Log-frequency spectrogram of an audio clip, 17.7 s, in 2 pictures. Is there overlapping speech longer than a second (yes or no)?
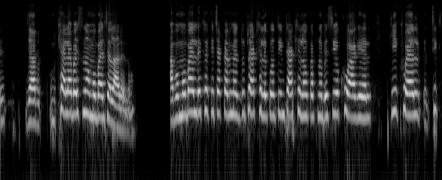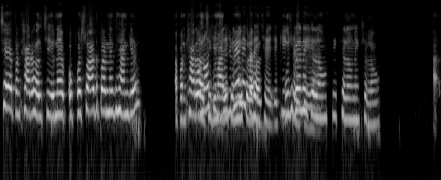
yes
